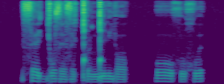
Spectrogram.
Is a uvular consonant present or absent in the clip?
present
